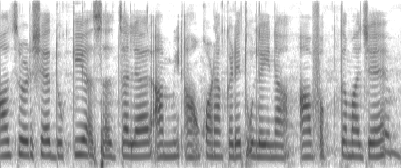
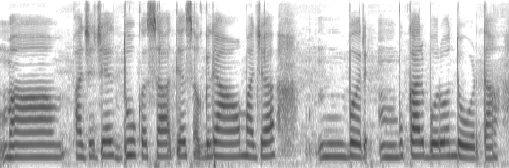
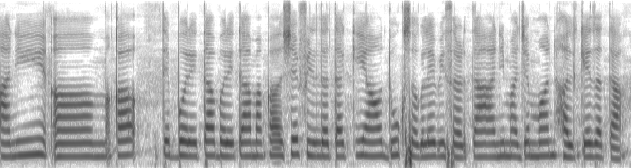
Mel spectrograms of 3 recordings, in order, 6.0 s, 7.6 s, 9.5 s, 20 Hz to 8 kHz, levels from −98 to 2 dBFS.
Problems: none marked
